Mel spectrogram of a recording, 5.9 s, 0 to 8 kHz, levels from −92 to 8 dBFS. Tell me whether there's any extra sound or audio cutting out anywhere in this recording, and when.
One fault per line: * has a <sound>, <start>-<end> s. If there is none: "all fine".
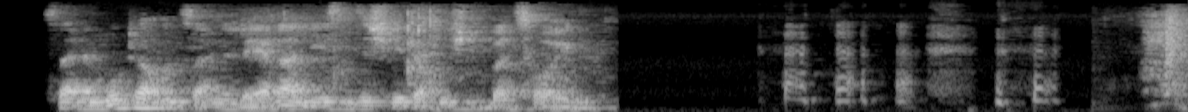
* has a laugh, 3.8-5.3 s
